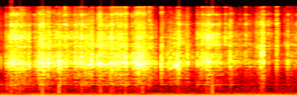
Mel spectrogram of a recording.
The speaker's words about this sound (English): let's get a lapis lazuli rune to close you guys out. I'm gonna mix them up a little bit. Sorry for the sound.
